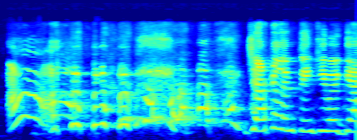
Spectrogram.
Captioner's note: panel laughing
